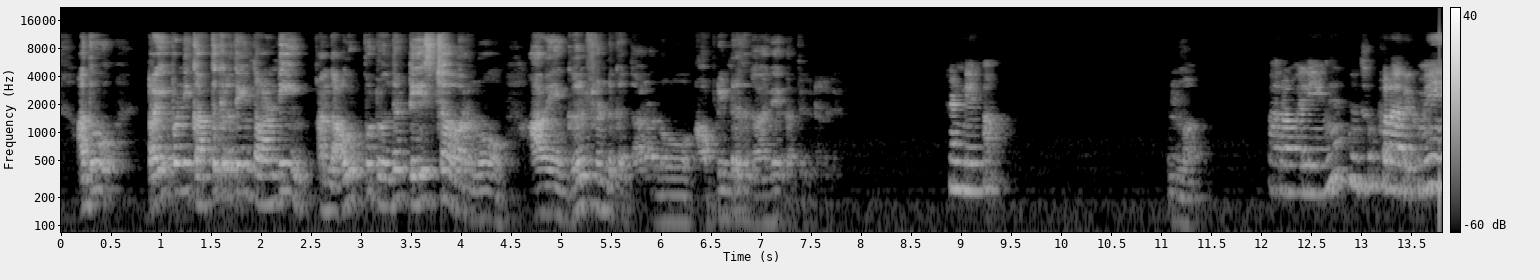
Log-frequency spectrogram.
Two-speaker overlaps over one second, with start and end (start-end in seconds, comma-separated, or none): none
